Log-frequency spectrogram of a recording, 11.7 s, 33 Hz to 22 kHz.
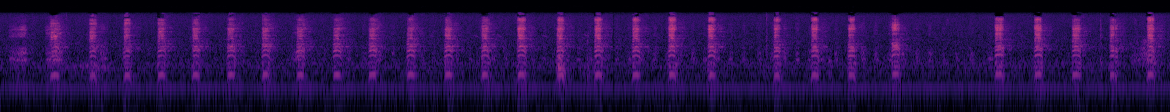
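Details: Egyptian geese at Djuma Game Reserve, South Africa, on a 7:30 safari drive on 22 August 2016, give harsh, hoarse honks in a steady run of about two or three each second, over a low constant engine hum.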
